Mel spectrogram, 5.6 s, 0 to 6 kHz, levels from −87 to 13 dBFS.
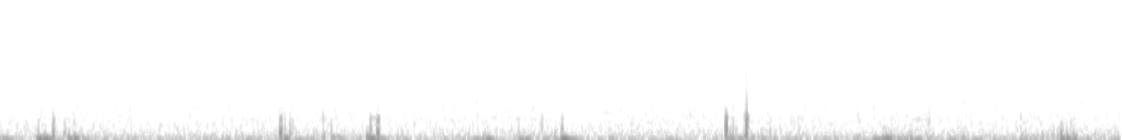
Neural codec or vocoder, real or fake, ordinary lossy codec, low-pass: none; real; none; 5.4 kHz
